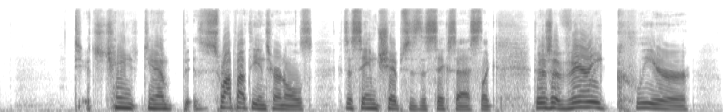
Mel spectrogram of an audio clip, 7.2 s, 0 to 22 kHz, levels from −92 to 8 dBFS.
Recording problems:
distortion; slight; 10 dB below the speech

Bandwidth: 15 kHz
